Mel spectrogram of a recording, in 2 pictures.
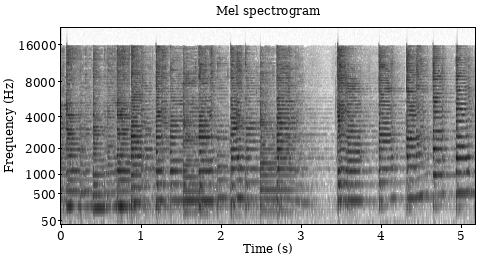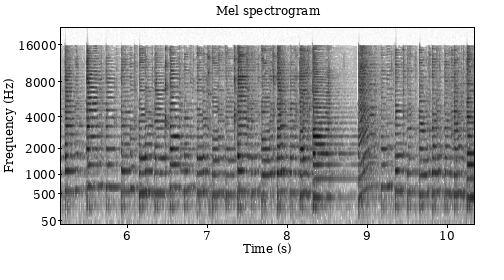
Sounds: mandolin, music, musical instrument

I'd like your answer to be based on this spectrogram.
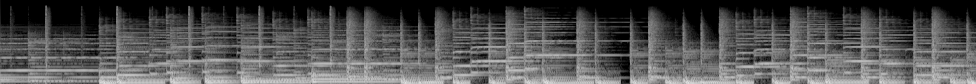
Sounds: music

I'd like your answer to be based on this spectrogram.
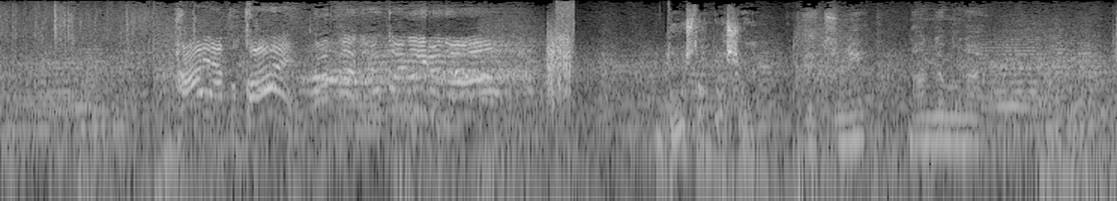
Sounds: rain

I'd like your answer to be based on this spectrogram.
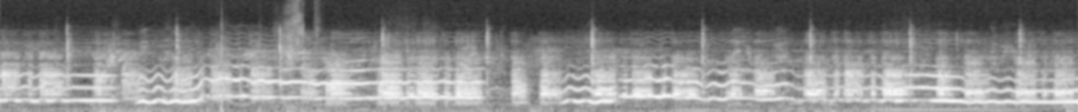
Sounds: playing bassoon

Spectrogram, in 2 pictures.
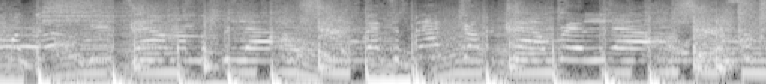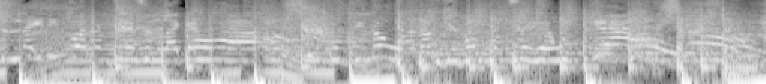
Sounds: rimshot, bass drum, percussion, drum kit, drum roll, drum, snare drum

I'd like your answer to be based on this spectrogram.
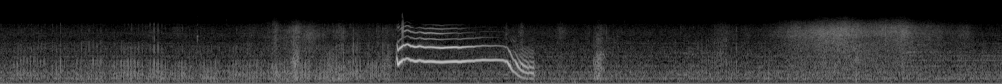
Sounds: animal, purr, cat

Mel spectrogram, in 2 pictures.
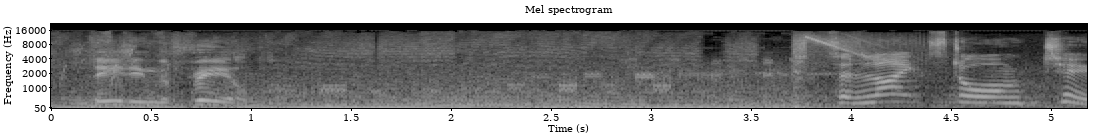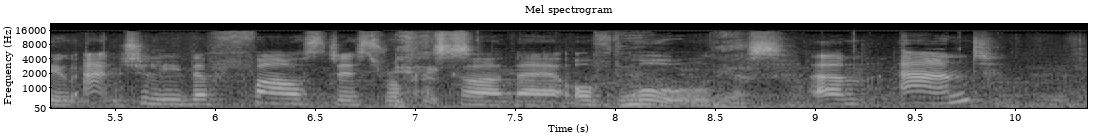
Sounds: music, speech

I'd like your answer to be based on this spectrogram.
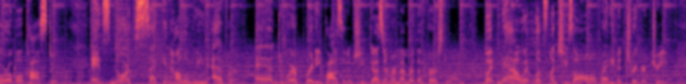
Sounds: music, speech

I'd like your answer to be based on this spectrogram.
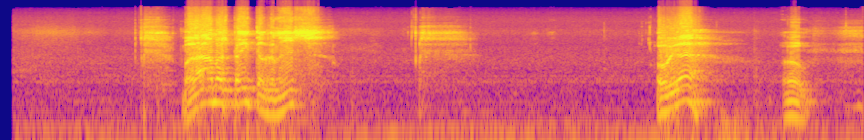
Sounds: speech

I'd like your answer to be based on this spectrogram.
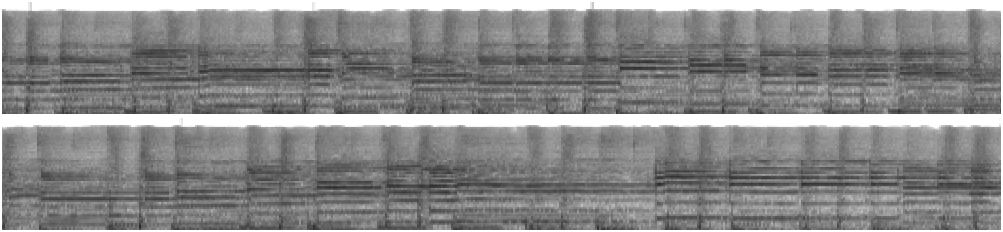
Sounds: musical instrument, violin, music

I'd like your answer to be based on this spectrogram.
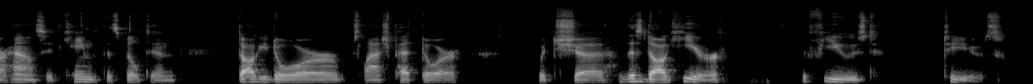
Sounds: speech

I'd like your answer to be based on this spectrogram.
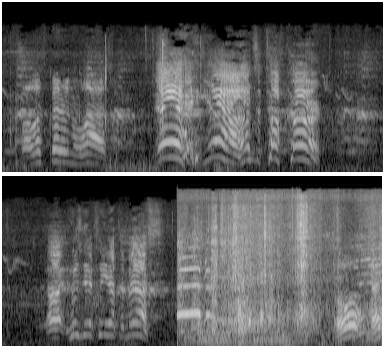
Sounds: fowl, turkey

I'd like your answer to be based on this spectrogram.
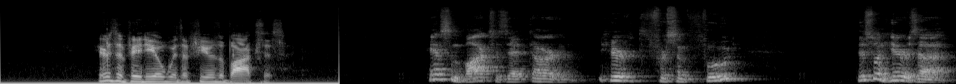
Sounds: speech

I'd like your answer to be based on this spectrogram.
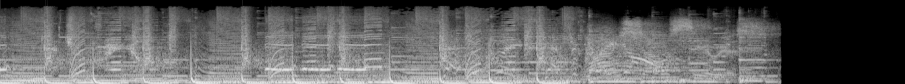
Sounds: music, speech

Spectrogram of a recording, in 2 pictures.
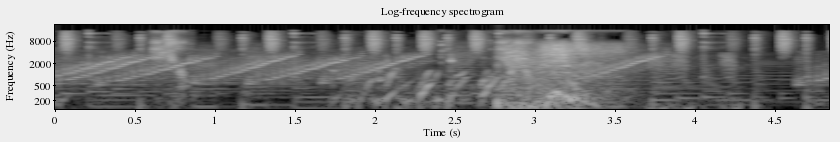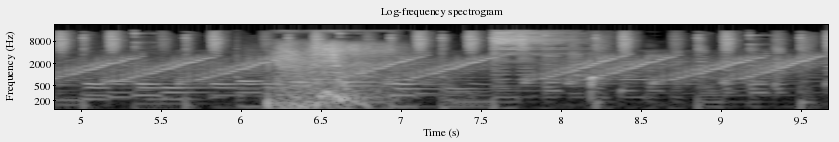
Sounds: music, plop

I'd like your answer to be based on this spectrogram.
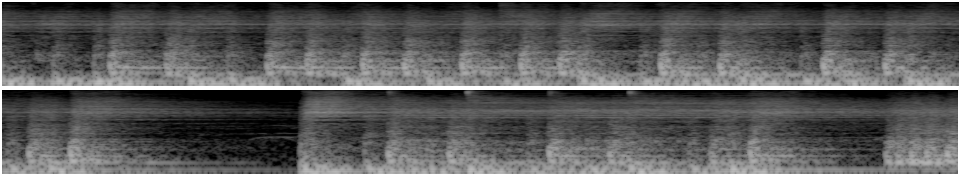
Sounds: snare drum, drum kit, drum roll, drum, rimshot, bass drum, percussion, cymbal

